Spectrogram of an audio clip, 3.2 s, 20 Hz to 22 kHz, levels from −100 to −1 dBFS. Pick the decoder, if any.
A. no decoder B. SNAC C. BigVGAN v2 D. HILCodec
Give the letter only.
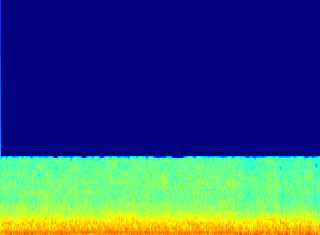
D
